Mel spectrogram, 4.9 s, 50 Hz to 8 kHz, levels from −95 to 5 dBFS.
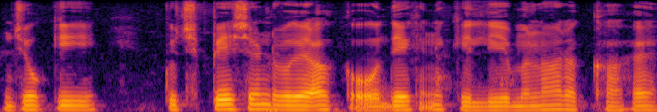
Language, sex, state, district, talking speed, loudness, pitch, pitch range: Hindi, male, Haryana, Jhajjar, 145 wpm, -18 LUFS, 115 Hz, 110-120 Hz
